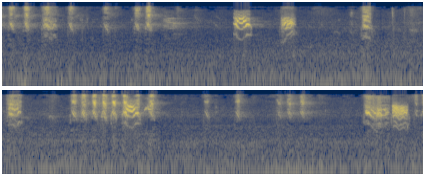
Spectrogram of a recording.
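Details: Calls of a female double-collared seedeater, used to make the male sing. Short high chirps come singly and in quick bursts. Several louder buzzy notes stand out, and a dense flurry comes midway.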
